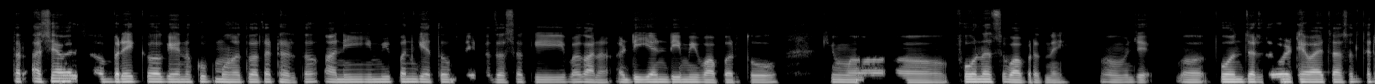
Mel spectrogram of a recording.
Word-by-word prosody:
तर 130 Hz, -, +1 dB
अशा 140 Hz, +1 st, +3 dB
वेळेस 135 Hz, -2 st, +1 dB
ब्रेक 125 Hz, +1 st, +3 dB
अ, 125 Hz, -1 st, +6 dB
घेणं 120 Hz, -1 st, +1 dB
खूप 125 Hz, 0 st, -2 dB
महत्त्वाचं 115 Hz, 0 st, +1 dB
ठरतं 110 Hz, +2 st, -2 dB, 0.2 s
आणि 115 Hz, +1 st, 0 dB
मी 120 Hz, +1 st, +1 dB
पण 125 Hz, -1 st, +2 dB
घेतो 115 Hz, -1 st, 0 dB
ब्रेकच 110 Hz, 0 st, -11 dB
असं 105 Hz, +2 st, -6 dB
की 110 Hz, 0 st, -4 dB
बघा 115 Hz, -1 st, -1 dB
ना 100 Hz, 0 st, -4 dB, 0.2 s
डी-एन-डी 115 Hz, 0 st, +2 dB
मी 110 Hz, 0 st, +1 dB
वापरतो. 105 Hz, 0 st, -2 dB, 0.5 s
किंवा 110 Hz, -1 st, 0 dB, 0.5 s
अ, 100 Hz, 0 st, -2 dB, 0.2 s
फोनच 120 Hz, 0 st, +4 dB
वापरत 105 Hz, -3 st, +1 dB
नाही. 100 Hz, 0 st, -6 dB, 0.3 s
म्हणजे 110 Hz, -1 st, -5 dB, 0.4 s
अ, 105 Hz, -1 st, +1 dB, 0.2 s
फोन 115 Hz, -1 st, +6 dB
जर 120 Hz, 0 st, +4 dB
जवळ 115 Hz, +1 st, +3 dB
ठेवायचा 115 Hz, -1 st, +3 dB
असेल 120 Hz, +3 st, -4 dB
तर 120 Hz, -, -2 dB
115 Hz, 150 wpm, -23 LUFS, 110-120 Hz, 0.5 s, अ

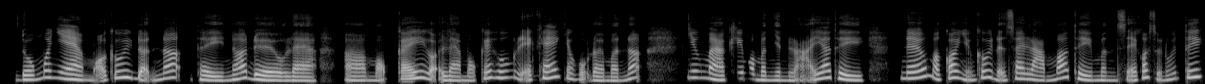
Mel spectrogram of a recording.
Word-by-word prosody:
Đúng 215 Hz, +5 st, 0 dB
á 325 Hz, -, +2 dB
nha. 250 Hz, -8 st, +4 dB
Mỗi 200 Hz, 0 st, -2 dB
cái 300 Hz, +8 st, -1 dB
quyết 325 Hz, -2 st, +2 dB
định 205 Hz, -4 st, 0 dB
á, 300 Hz, +5 st, +2 dB, 0.2 s
thì 190 Hz, -4 st, +2 dB
nó 235 Hz, +9 st, +2 dB
đều 200 Hz, -7 st, +4 dB
là, 180 Hz, -1 st, +1 dB, 0.3 s
ờ, 190 Hz, -1 st, 0 dB
một 185 Hz, -, -2 dB
cái, 140 Hz, +4 st, +3 dB
gọi -, -, +1 dB
là, 190 Hz, -2 st, +1 dB
một 180 Hz, -1 st, -3 dB
cái 290 Hz, +2 st, +1 dB
hướng 310 Hz, +1 st, -2 dB
rẽ 270 Hz, -, -1 dB
khác 320 Hz, +4 st, 0 dB
trong 255 Hz, -, -3 dB
cuộc -, -, -4 dB
đời 185 Hz, -2 st, 0 dB
mình 180 Hz, +2 st, -2 dB
á. 280 Hz, +4 st, +1 dB, 0.5 s
Nhưng 315 Hz, -1 st, -5 dB
mà 230 Hz, -6 st, +4 dB
khi 275 Hz, +6 st, -9 dB
mà 250 Hz, -, -3 dB
mình 205 Hz, -3 st, -1 dB
nhìn 195 Hz, -1 st, -2 dB
lại 185 Hz, +5 st, -2 dB
á, 300 Hz, +3 st, +3 dB
thì 220 Hz, -10 st, +2 dB, 0.4 s
nếu 285 Hz, +4 st, +2 dB
mà -, -, +2 dB
có 290 Hz, +6 st, +2 dB
những 225 Hz, -10 st, -2 dB
cái 310 Hz, -, -1 dB
quyết -, -, 0 dB
định 190 Hz, -, -1 dB
sai 260 Hz, +5 st, 0 dB
lầm 200 Hz, -4 st, 0 dB
á, 285 Hz, +4 st, +3 dB
thì 235 Hz, -8 st, +2 dB
mình 195 Hz, -1 st, -4 dB
sẽ 195 Hz, -, -2 dB
có 315 Hz, -, +1 dB
sự 320 Hz, -, -6 dB
nuối 220 Hz, +5 st, -4 dB
tiếc, 340 Hz, +3 st, +1 dB
225 Hz, 265 wpm, -23 LUFS, 195-290 Hz, 0.5 s, nha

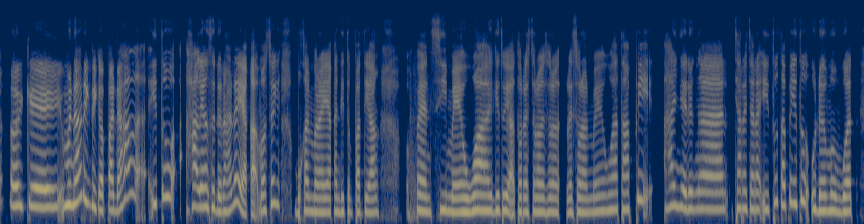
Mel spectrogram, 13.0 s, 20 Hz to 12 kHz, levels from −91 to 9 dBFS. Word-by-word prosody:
Oke, 300 Hz, 0 st, +2 dB, 0.4 s
menarik 335 Hz, +4 st, +4 dB
nih 275 Hz, -, +1 dB
Kak, 235 Hz, 0 st, +1 dB
padahal 245 Hz, -, +1 dB, 0.3 s
itu 330 Hz, +6 st, -2 dB, 0.4 s
hal 295 Hz, -1 st, 0 dB
yang 285 Hz, -1 st, +2 dB
sederhana 235 Hz, +4 st, 0 dB
ya 315 Hz, -, +2 dB
Kak, -, -, 0 dB
maksudnya 325 Hz, +9 st, -2 dB, 0.2 s
bukan 220 Hz, +2 st, -2 dB
merayakan 210 Hz, 0 st, 0 dB
di 210 Hz, -, -1 dB
tempat 205 Hz, -2 st, -4 dB
yang 200 Hz, 0 st, -1 dB, 0.5 s
fancy 230 Hz, 0 st, 0 dB
mewah 220 Hz, +2 st, +4 dB
gitu 235 Hz, +1 st, -1 dB
ya -, -, 0 dB
atau -, -, -5 dB
restoran 210 Hz, -1 st, -1 dB
toran 210 Hz, 0 st, -1 dB, 0.2 s
restoran 205 Hz, 0 st, -1 dB
mewah, 230 Hz, +3 st, -2 dB
tapi 390 Hz, -, -2 dB, 0.2 s
hanya 285 Hz, 0 st, -1 dB
dengan 250 Hz, 0 st, 0 dB
cara-cara 260 Hz, -1 st, -2 dB
itu, 245 Hz, +7 st, -5 dB
tapi 335 Hz, 0 st, -1 dB
itu 380 Hz, +1 st, -1 dB
udah 230 Hz, -2 st, +1 dB
membuat, 220 Hz, -1 st, +1 dB
240 Hz, 160 wpm, -28 LUFS, 215-285 Hz, 0.5 s, menarik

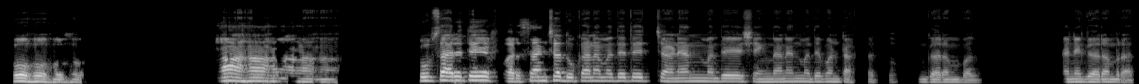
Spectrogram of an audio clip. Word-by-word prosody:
हो, 150 Hz, -1 st, +8 dB
हो, 130 Hz, 0 st, +3 dB
हो, 115 Hz, -1 st, -1 dB
हो. 110 Hz, -, -5 dB, 1.4 s
हां, 165 Hz, -1 st, +6 dB
हां, 155 Hz, 0 st, +4 dB
हां, 140 Hz, -1 st, -4 dB
हां, 125 Hz, -1 st, -2 dB
हां. 110 Hz, -1 st, -6 dB, 0.9 s
खूप 175 Hz, 0 st, +3 dB
सारे 185 Hz, -1 st, +7 dB
ते 190 Hz, -, +8 dB, 0.3 s
फरसाणच्या 170 Hz, +6 st, +2 dB
दुकानामध्ये 165 Hz, 0 st, -1 dB
ते 165 Hz, 0 st, +1 dB, 0.2 s
चण्यांमध्ये, 145 Hz, -1 st, -2 dB
शेंगदाण्यांमध्ये 130 Hz, 0 st, -5 dB
पण 130 Hz, -1 st, -5 dB
टाकतात 110 Hz, -3 st, -11 dB
तो 105 Hz, +1 st, -26 dB, 0.3 s
गरम 110 Hz, -1 st, -4 dB
बल्ब 100 Hz, -1 st, -10 dB
त्याने 125 Hz, +4 st, -11 dB
गरम 120 Hz, 0 st, -2 dB
राहतं. 100 Hz, -2 st, -9 dB
135 Hz, 130 wpm, -21 LUFS, 120-160 Hz, 1.4 s, हो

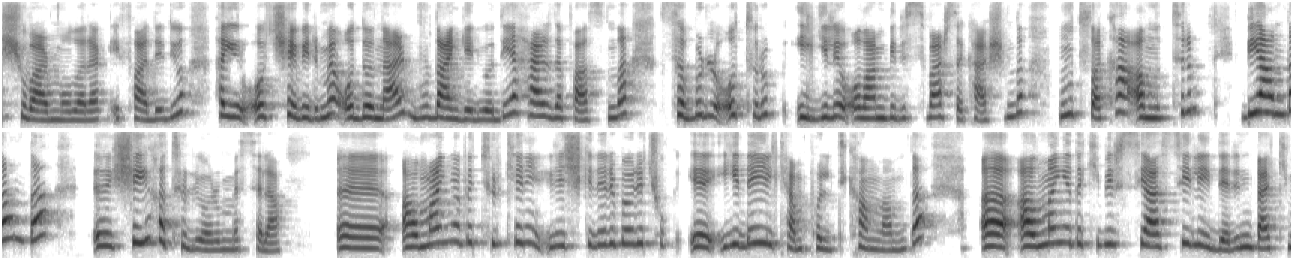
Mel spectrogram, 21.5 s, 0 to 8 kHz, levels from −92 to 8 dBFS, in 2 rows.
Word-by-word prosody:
shawarma 215 Hz, -7 st, -1 dB
olarak 210 Hz, +2 st, -4 dB
ifade 230 Hz, -3 st, -3 dB
ediyor. 285 Hz, -, -5 dB, 0.2 s
"Hayır, 285 Hz, -5 st, +3 dB
o 280 Hz, -, +3 dB
çevirme, 275 Hz, 0 st, +1 dB
o 260 Hz, -5 st, +1 dB
döner 265 Hz, +3 st, +3 dB
buradan 255 Hz, -2 st, +3 dB
geliyor." 215 Hz, -1 st, -2 dB
diye 365 Hz, -, 0 dB
her 300 Hz, -7 st, +1 dB
defasında 255 Hz, -, -2 dB, 0.2 s
sabırla 315 Hz, -, 0 dB
oturup 335 Hz, -7 st, -3 dB
ilgili 270 Hz, +1 st, +1 dB
olan 250 Hz, -1 st, +1 dB
birisi 255 Hz, +1 st, -8 dB
varsa 270 Hz, -4 st, -1 dB
karşımda 255 Hz, -, -4 dB, 0.3 s
mutlaka 340 Hz, +1 st, 0 dB
anlatırım. 265 Hz, -, 0 dB, 0.4 s
Bir 350 Hz, -, +4 dB
yandan 380 Hz, -3 st, +7 dB
da, 445 Hz, -1 st, +4 dB, 0.6 s
eee, 300 Hz, 0 st, 0 dB
şeyi 380 Hz, +8 st, +3 dB
hatırlıyorum 225 Hz, -, -2 dB
mesela, 215 Hz, -4 st, -6 dB, 0.5 s
eee, 250 Hz, -2 st, +1 dB
Almanya 345 Hz, +9 st, +1 dB
ve 385 Hz, -1 st, -5 dB
Türkiye'nin 375 Hz, -2 st, -6 dB
ilişkileri, 305 Hz, +4 st, -5 dB
böyle, 350 Hz, 0 st, -2 dB
çok, 355 Hz, -3 st, -12 dB, 0.2 s
eee, 280 Hz, 0 st, +2 dB
iyi 315 Hz, +3 st, -1 dB
değilken 335 Hz, -11 st, -1 dB
politik 245 Hz, +3 st, -6 dB
anlamda, 220 Hz, -, -2 dB, 0.5 s
aaa, 285 Hz, 0 st, +9 dB
Almanya'daki 350 Hz, +3 st, +3 dB
bir 340 Hz, 0 st, -1 dB
siyasi 335 Hz, -1 st, +1 dB
liderin, 260 Hz, -2 st, -1 dB
belki 245 Hz, +1 st, 0 dB
280 Hz, 135 wpm, -22 LUFS, 245-340 Hz, 0.6 s, aaa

